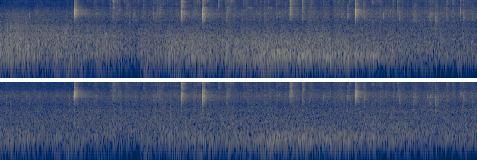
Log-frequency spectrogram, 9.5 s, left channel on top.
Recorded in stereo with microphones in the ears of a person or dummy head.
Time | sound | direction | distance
1.5 | dripping | 15° right (ahead or behind) | 0.9 m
